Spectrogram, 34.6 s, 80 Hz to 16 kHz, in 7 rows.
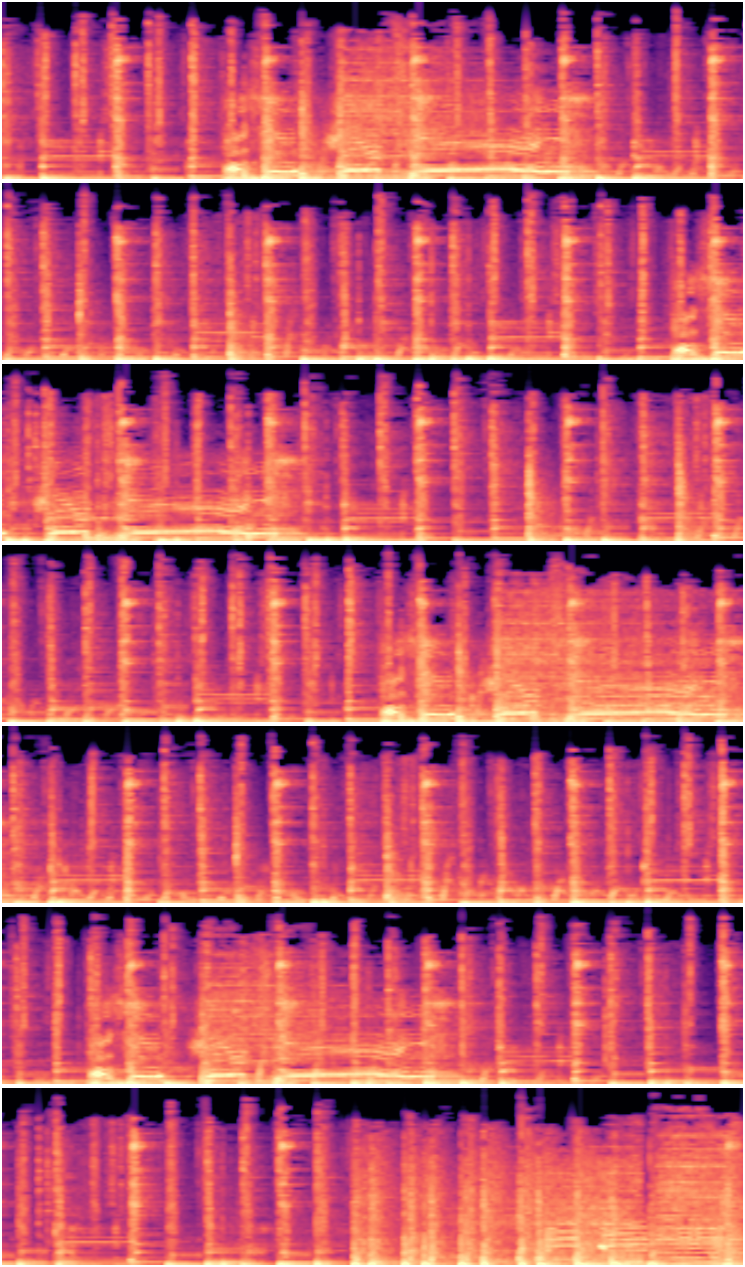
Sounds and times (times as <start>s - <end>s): Salsa music: 0.0s - 34.5s.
